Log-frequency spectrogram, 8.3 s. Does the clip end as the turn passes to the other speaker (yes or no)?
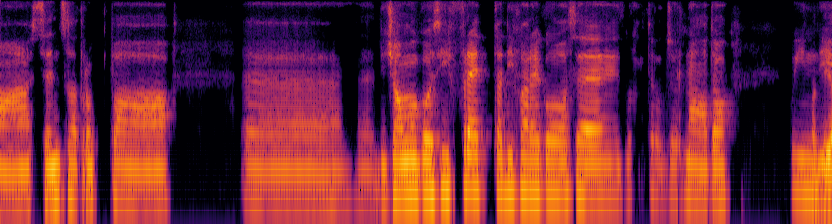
yes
